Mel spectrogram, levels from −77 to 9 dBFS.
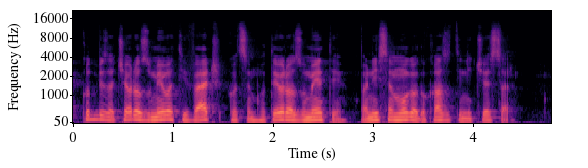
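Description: No technical faults are audible anywhere in this recording.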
